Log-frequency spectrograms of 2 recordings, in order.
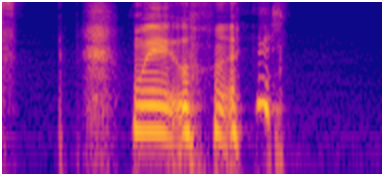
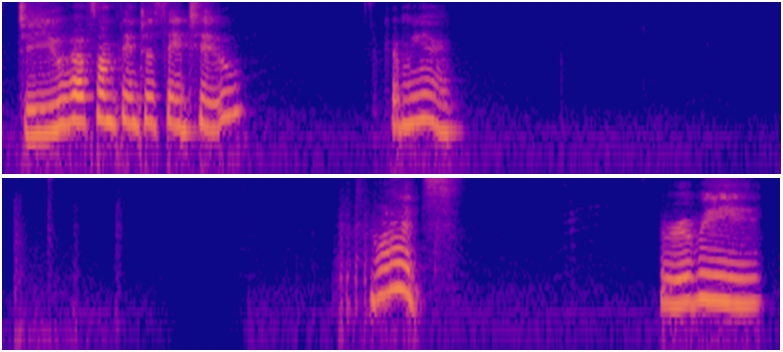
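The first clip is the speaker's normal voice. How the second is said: soft, higher coaxing voice; pet talk; 5 semitones higher, 12 dB quieter than usual. Real, not acted. Calling her pet Ruby over, soft and high. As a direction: coax the pet gently.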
